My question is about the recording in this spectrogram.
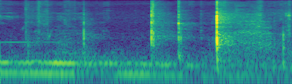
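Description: Three light clicks from a plastic spice container and measuring spoon being handled, the last the sharpest, over a faint low hum.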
